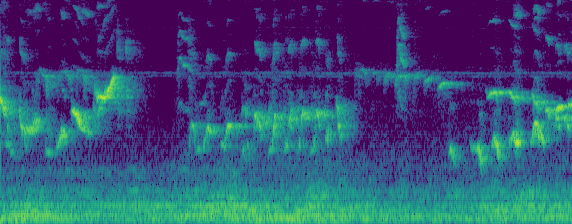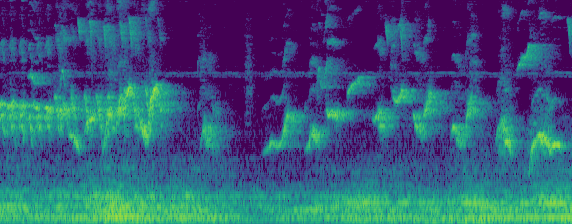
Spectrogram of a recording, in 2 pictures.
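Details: Song of a white-rumped shama (murai batu) used as a lure at home: a busy stream of chattering, whistled and buzzy notes with mimic-like variety, over steady low background hum.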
